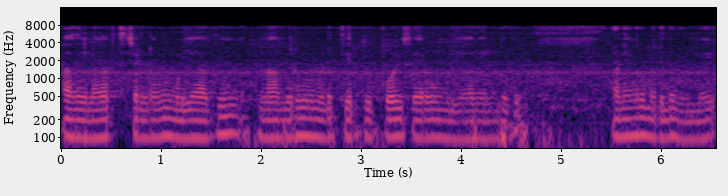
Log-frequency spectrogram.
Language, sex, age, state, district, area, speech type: Tamil, male, 30-45, Tamil Nadu, Pudukkottai, rural, spontaneous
